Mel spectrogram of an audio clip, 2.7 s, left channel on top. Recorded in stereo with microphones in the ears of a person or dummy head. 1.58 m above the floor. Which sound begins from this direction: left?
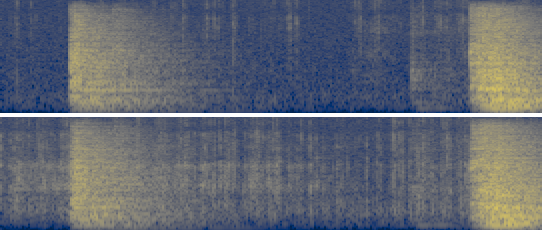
A door slam, at 0.3 s.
